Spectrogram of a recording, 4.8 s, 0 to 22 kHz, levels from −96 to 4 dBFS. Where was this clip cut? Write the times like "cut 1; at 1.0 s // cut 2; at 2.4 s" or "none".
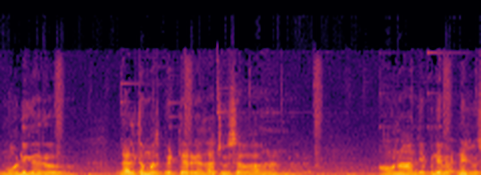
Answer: none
